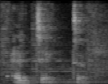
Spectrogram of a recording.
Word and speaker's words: adjective: The next commonly mispronounced word is adjective. This is a word that normally beginners use while learning grammar. The word is not adjective, not adjective, it's adjective.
